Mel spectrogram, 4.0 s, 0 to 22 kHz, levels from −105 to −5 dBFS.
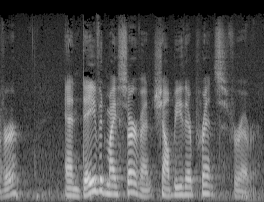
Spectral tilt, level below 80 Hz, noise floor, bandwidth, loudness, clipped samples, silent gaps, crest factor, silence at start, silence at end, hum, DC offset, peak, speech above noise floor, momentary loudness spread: -4.5 dB/octave; -66 dBFS; -52 dBFS; 16.5 kHz; -31 LUFS; under 0.1%; none; 20 dB; 0 s; 0 s; none; under 0.1%; -12 dBFS; 21 dB; 11 LU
